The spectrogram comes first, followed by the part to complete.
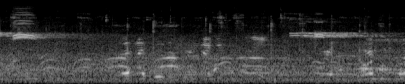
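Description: Referee's whistle in a wrestling arena: a loud blast right at the start as the bout restarts, and another shrill whistle about three seconds in. Crowd and coaches' voices chatter throughout, with a sharp thud about a second in.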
